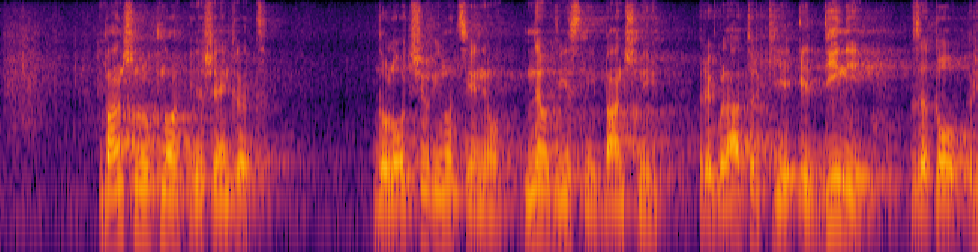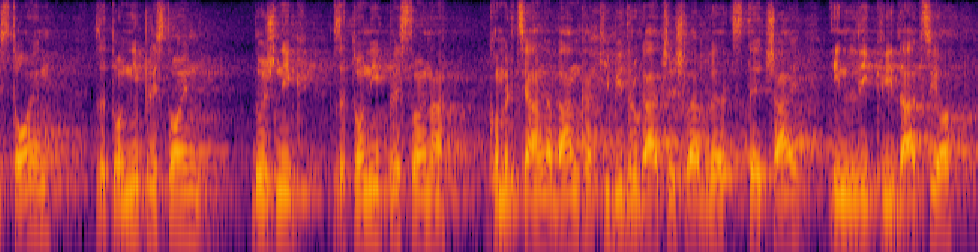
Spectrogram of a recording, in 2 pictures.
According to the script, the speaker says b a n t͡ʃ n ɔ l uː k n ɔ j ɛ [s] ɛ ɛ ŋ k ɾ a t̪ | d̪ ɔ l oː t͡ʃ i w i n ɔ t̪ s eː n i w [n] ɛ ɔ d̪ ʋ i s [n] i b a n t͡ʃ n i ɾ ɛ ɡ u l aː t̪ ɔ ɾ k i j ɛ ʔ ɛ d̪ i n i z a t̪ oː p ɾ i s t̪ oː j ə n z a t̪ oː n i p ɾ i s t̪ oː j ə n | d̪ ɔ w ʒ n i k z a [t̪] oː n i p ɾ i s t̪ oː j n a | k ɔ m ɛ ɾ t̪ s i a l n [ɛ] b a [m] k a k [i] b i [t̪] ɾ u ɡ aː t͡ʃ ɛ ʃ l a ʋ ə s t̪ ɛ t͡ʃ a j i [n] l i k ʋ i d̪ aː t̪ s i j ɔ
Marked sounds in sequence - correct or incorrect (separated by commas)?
incorrect, correct, correct, correct, incorrect, incorrect, correct, incorrect, correct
